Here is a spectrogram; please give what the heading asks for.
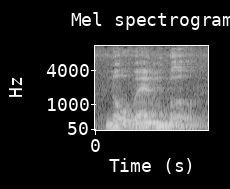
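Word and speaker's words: November: नवंबर, last में R है word में, लेकिन R साइलेंट होता है, तो हम इसको इंग्लिश में अच्छे प्रोनाउंसिएशन के लिए हम कहते हैं नवंबर।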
